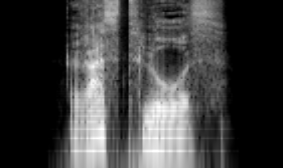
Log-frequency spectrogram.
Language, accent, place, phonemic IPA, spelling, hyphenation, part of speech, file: German, Germany, Berlin, /ˈʁastloːs/, rastlos, rast‧los, adjective, De-rastlos.ogg
- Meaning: restless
